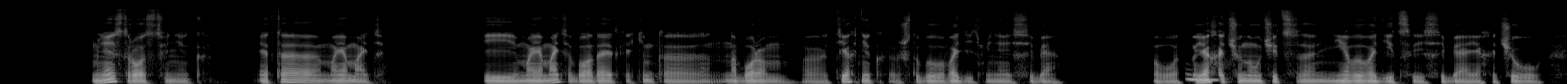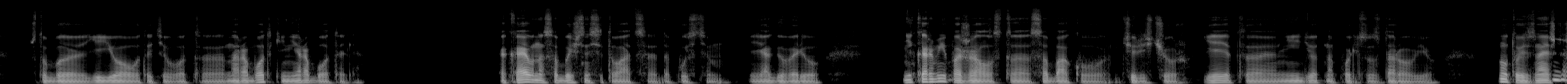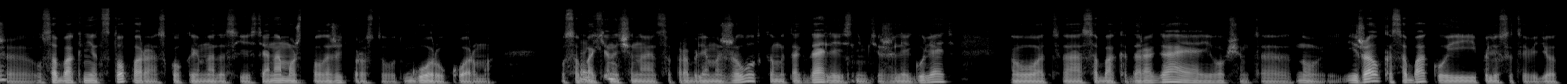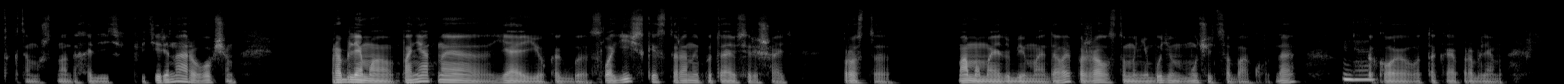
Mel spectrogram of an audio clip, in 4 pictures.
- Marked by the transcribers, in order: tapping
- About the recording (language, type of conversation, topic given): Russian, advice, Как вести разговор, чтобы не накалять эмоции?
